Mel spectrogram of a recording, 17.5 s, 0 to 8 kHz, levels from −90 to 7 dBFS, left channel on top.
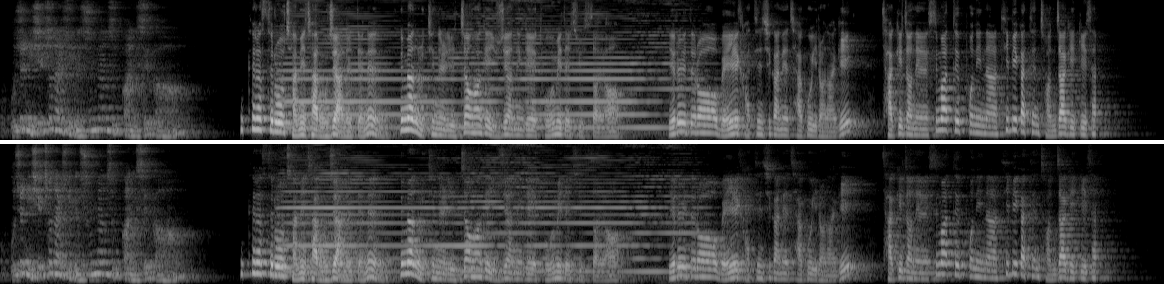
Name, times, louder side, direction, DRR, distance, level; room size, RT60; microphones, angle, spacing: voice 1, 0.2-2.7, right 1 dB, 55° right, -4 dB, 3.5 m, -41 dB
voice 2, 3.8-9.4 10.0-12.8 13.2-16.4, left 4 dB, 70° left, 13 dB, 0.5 m, -31 dB
Bowed string instrument, 4.1-10.8, left 3 dB, 35° left, 3.6 m, -39 dB
11.0 x 8.6 x 3.9 m, 1.0 s
head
